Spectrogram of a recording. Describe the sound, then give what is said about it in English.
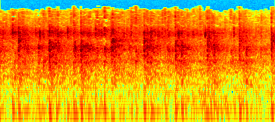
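An audience claps their hands in praise to God, a dense, steady wash of many overlapping claps that holds at an even, fairly loud level throughout, with no voices standing out. “Come give God a hand clap of praise.”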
